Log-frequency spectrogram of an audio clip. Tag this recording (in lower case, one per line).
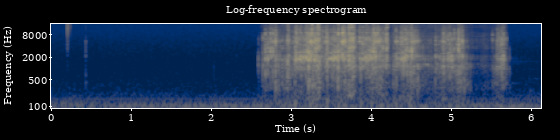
mechanisms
